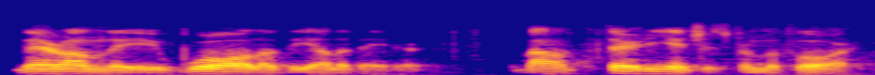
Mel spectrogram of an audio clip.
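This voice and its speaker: An actor playing a confident, methodical amateur detective in a 1940s radio drama, explaining with dry irony. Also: male voice, low voice, lively intonation, fast talker, slightly rough, exaggerated voice. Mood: confident, insistent. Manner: assured, explanatory, dryly ironic. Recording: dull, lo-fi 1940s radio recording.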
